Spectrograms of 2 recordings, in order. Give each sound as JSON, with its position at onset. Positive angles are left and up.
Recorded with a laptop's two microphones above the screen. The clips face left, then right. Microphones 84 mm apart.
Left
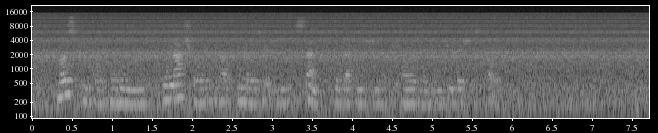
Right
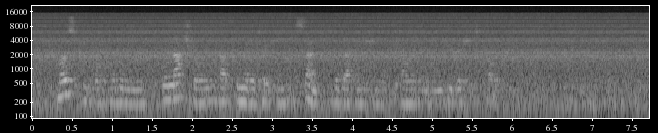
{"t": 0.3, "sound": "a woman speaking", "side_deg": 10, "distance_m": 1.3}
